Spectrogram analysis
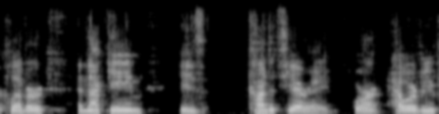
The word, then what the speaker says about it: Condottiere: And that game is Condottiere, or however you pronounce it. Yeah, so, you speak Spanish though, right? Well, it's Italian. Is that Spanish? Is it Spanish?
